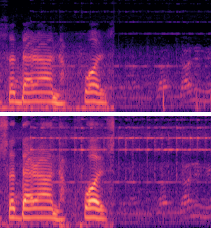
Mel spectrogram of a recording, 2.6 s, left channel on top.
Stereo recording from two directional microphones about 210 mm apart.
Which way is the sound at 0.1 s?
30° right (ahead or behind).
